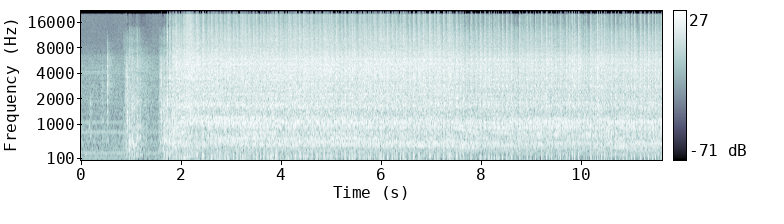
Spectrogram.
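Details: Yamaha RD400 land-speed two-stroke after fitting restrictor pills in petcock-to-carb fuel lines to stop float bowl overfilling off the main jet: after a few cranking bursts catches into crisp, rapid crackle holding steady; runs clean.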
